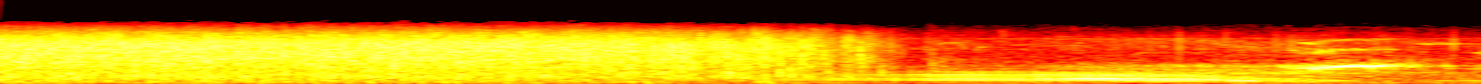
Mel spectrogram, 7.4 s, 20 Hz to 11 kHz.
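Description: A car pulls up as a sound effect in an early-1950s radio comedy. A steady, rushing motor rumble cuts off abruptly and gives way to a quieter, lower hum.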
